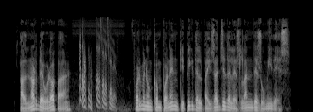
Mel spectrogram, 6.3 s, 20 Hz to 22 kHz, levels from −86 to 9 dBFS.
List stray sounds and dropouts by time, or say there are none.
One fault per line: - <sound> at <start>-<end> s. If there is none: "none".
- chirp at 1.6-2.4 s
